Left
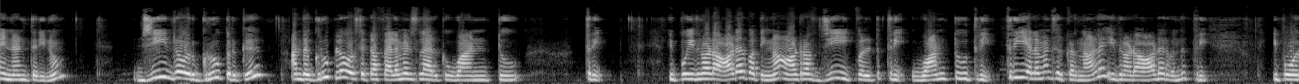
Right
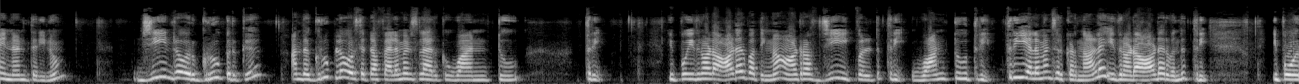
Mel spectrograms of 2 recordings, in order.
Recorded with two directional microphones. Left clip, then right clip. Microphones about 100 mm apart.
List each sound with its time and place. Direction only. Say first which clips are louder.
0.0 s a woman's voice: left 4 dB; 25° right (ahead or behind)
3.2 s a woman's voice: left 3 dB; 30° right (ahead or behind)
6.7 s a woman's voice: left 2 dB; 35° right (ahead or behind); by 12.1 s 75° right (ahead or behind)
